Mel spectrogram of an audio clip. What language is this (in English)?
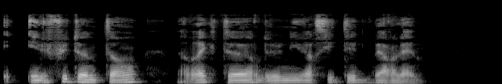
French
